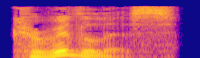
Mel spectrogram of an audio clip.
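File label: "corydalis", British English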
